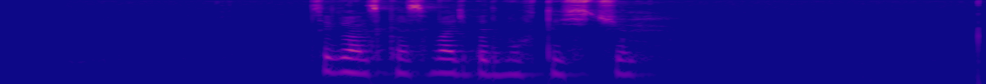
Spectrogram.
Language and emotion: Russian, neutral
